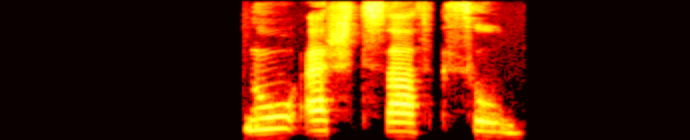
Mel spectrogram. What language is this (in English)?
Icelandic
